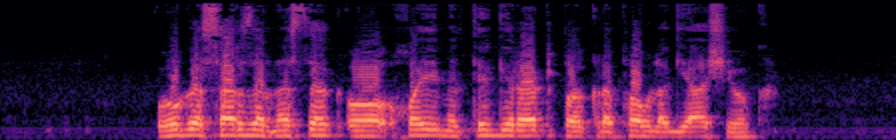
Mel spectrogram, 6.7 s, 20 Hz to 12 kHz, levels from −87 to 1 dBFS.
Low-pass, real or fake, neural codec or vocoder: 10.8 kHz; real; none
